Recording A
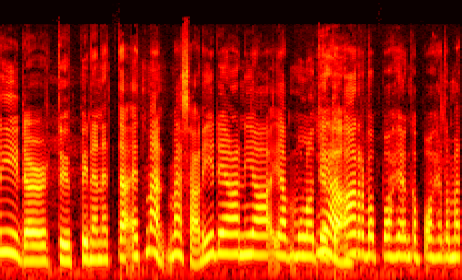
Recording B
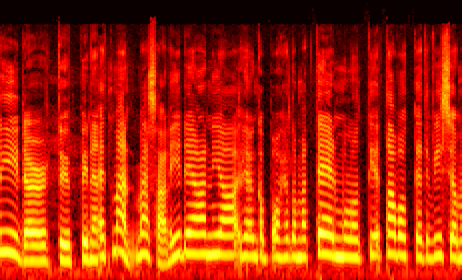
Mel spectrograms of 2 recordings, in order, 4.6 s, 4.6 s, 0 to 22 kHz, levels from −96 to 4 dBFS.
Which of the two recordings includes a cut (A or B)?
B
